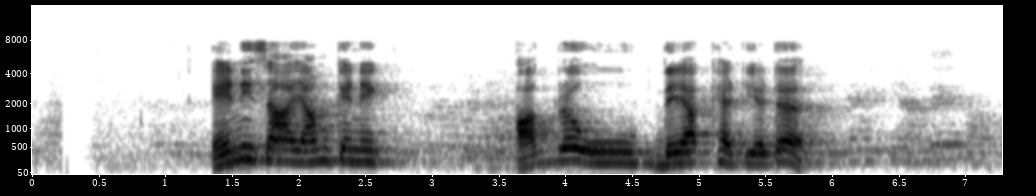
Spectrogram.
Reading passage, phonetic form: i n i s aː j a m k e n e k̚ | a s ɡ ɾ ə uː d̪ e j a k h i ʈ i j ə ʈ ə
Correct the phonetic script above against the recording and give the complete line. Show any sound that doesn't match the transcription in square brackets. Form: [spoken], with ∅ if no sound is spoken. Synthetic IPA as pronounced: [e] n i s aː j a m k e n e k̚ | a [∅] ɡ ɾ ə uː d̪ e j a k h [æ] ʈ i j ə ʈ ə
